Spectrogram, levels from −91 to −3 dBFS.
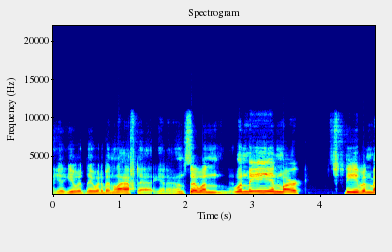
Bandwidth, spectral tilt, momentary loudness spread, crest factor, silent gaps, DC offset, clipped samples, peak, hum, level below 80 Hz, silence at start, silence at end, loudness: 11 kHz; -7 dB/octave; 14 LU; 14 dB; none; under 0.1%; under 0.1%; -6 dBFS; none; -66 dBFS; 0 s; 0 s; -20 LUFS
